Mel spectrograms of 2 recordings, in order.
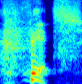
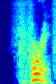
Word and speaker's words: Fritz: Well, you certainly don't because you keep saying his name wrong. It is Jack Fritz. Fritz. I'm sorry. R I T.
